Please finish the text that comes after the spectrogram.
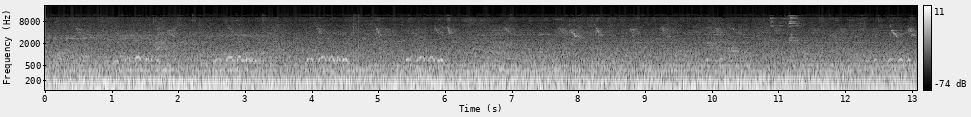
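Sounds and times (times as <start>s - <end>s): small birds chirping: 0.3s - 13.0s
dove cooing: 3.9s - 4.6s.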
